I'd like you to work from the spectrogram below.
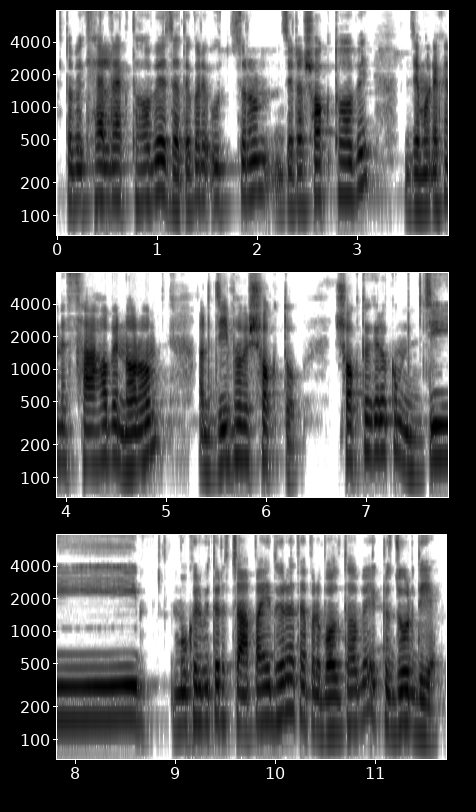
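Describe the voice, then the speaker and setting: A man teaching a recorded lesson on reading the Quran, explaining patiently and drawing out each letter sound slowly as an example. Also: a little high.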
